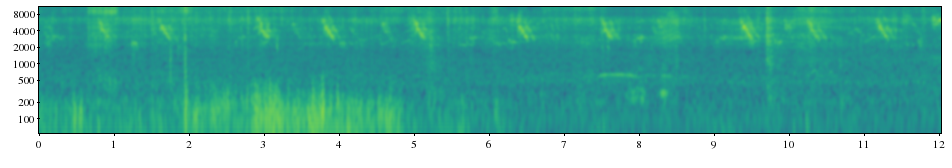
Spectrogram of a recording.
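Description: A small bird calling over and over: a short, high chirp that slides down in pitch, roughly once a second. A low rumble sits under it for the first five seconds, with a couple of sharp clicks.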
